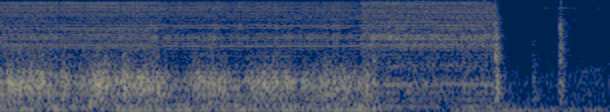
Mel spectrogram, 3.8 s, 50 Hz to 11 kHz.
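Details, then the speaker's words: 1962 Ford C750 cabover truck, Y-block/FE with worn starter: sluggish uneven cranking at two to three turns a second, never starts; replacement battery has low charge, weak battery suspected, not confirmed. "not looking good that battery's got a lower charge than the last two"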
